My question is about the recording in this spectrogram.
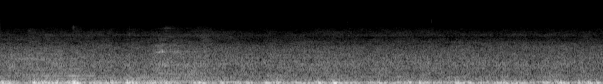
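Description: Uneven low rumbling background noise, with no speech.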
